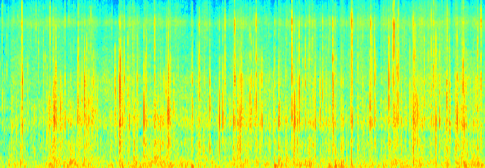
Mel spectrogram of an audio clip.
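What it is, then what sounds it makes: Plastic mailer pouch. An iridescent, croc-embossed holographic plastic mailer pouch, slightly bent, is tapped and scratched with long acrylic nail tips. The result is a dense stream of quick, bright clicks and crinkly scratching that stays fairly even in loudness. Each tap is sharp and dry, dying away almost instantly.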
